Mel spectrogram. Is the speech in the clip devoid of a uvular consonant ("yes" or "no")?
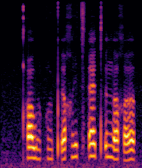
no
